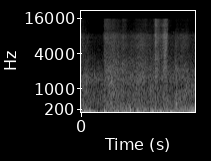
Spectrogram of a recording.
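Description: Wind buffeting the camera's microphone in an uneven rumble, with a short rustle about one and a half seconds in as the camera is handled against a padded jacket.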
